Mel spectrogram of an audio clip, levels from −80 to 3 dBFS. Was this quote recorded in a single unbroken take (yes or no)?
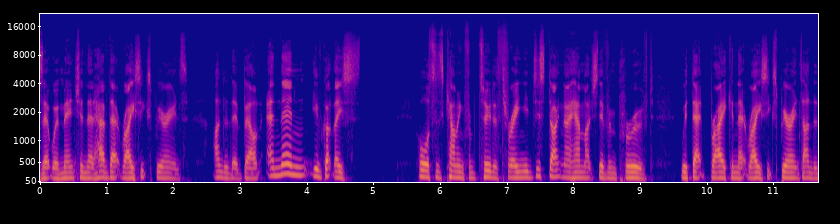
yes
